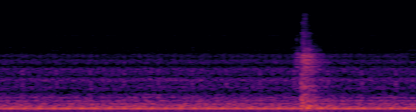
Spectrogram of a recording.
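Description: Car engine idling, heard from inside the cabin as a steady low hum. A short noise sounds about three seconds in.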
